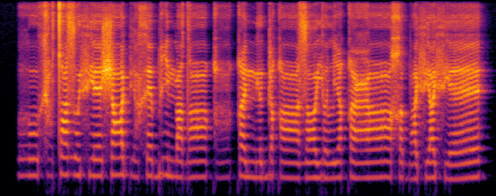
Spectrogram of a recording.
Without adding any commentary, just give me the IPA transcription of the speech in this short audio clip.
ɦ ʊː x i̤ tˤ ə z ʊ fʲ ɛː ʃ ɑ pʲ ɑ̤ x ɛ b i mʲ ʊ dˤ ɑː q ɑ̤ q i mʲ ə bʲ ə q ɑː z ɒ j ə l i q ɪ ʕ ɑː χ ə b ɑ fʲ ɑ fʲ ɛː

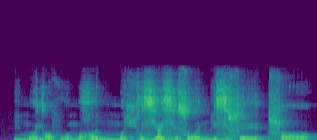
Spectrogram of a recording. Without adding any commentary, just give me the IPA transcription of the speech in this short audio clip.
i m ɤ j ɔ f w o m ʊ ʁʷ i mː ɤ ç o zʲ a zʲ œ s o e̯ m i zʲ ʊ ɬ e | ɬ ɔ

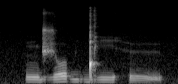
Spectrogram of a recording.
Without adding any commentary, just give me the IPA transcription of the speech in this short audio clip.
n d͡ʒ o ɡ ɡ͡ǃ i h ɨ

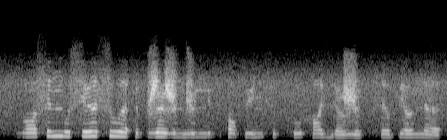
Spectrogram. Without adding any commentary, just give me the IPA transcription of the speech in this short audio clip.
ɡ ɔ s ɘ ŋ u s ʏ ə̯ s u ə̯ ʔ ʏ p ʐ ɘ ʐ ʏ n ʐ y ŋ y p ʔ ɔ p y n h ʏ p h u h ɔ ɪ̯ bʲ ɔ ʐ ʏ p h ɘ ʊ̯ pʲ ɔ ʊ̯ n ə

